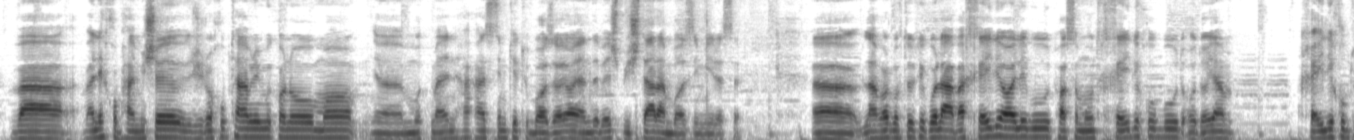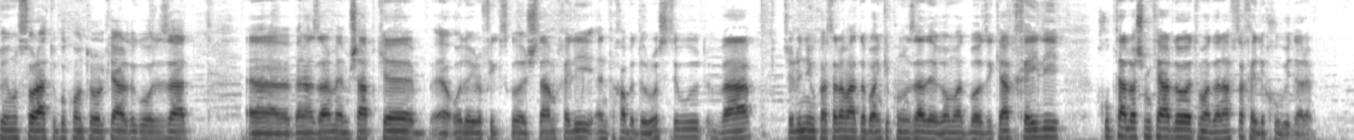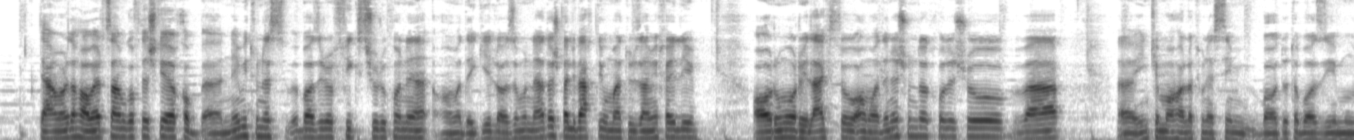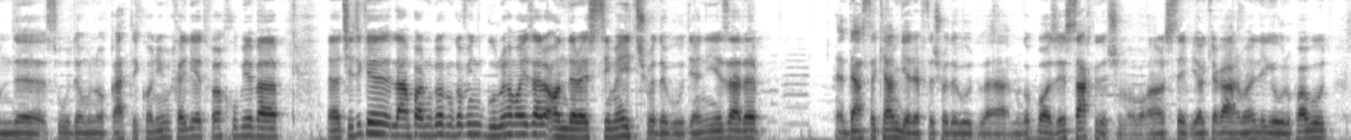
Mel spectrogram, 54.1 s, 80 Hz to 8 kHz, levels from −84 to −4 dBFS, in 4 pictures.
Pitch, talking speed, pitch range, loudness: 110 Hz, 180 wpm, 95-120 Hz, -27 LUFS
